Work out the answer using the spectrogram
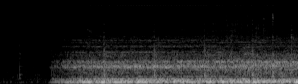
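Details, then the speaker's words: Diesel heater in Palomino camper started cold (31°F inside, 26°F outside): soft steady ticking two or three a second over low fan hum; normal fuel pump ticking heard only at startup, not once up to temperature. "So this is the only time you hear the ticking of the fuel pump is when it's first turning on. Once it's up to temp, you don't hear it."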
